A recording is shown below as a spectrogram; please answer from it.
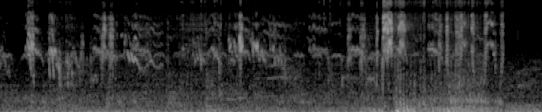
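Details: Five lovebirds chirp busily: bright, high, twittering notes come in quick clusters, louder near the end, over a low steady hum.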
